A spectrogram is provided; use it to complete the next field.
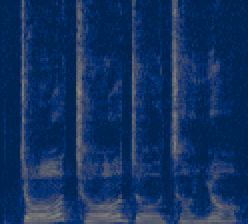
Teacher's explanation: आपकी जो जिह्वा है वह ऊपर स्पर्श करती है तालु को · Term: च वर्गीय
